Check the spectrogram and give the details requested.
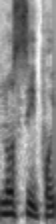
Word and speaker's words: Nozipho: You join the next session with Nozipho, and I think it's Nosipo, if I say it correctly. Nosipo. Yes, that's correct.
